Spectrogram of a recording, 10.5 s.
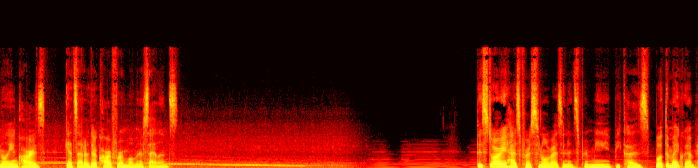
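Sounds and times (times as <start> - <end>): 
speech: 0.0 - 2.8, 7.2 - 10.4
Yom HaShoah memorial siren: 0.0 - 5.7.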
